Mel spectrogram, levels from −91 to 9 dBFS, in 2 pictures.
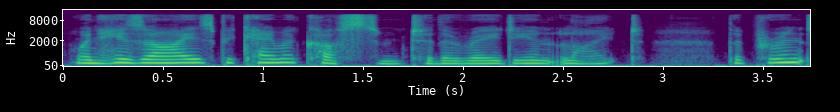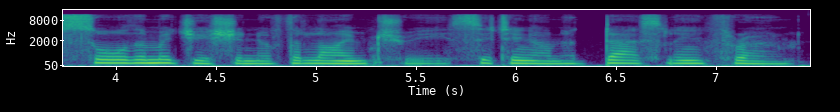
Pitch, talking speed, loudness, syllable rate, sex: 190 Hz, 185 wpm, -16 LUFS, 5.1 syllables/s, female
